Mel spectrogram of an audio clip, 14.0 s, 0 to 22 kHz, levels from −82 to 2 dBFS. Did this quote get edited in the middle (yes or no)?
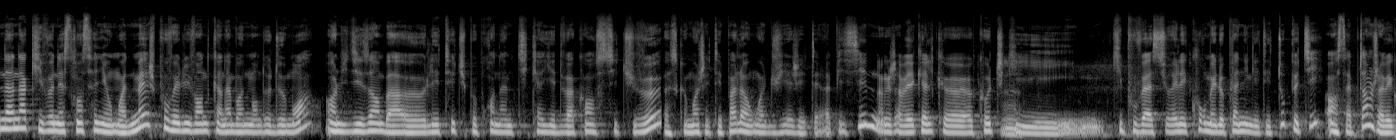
yes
